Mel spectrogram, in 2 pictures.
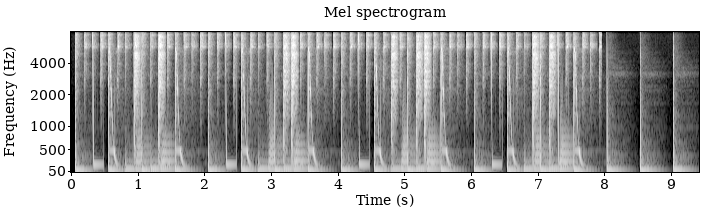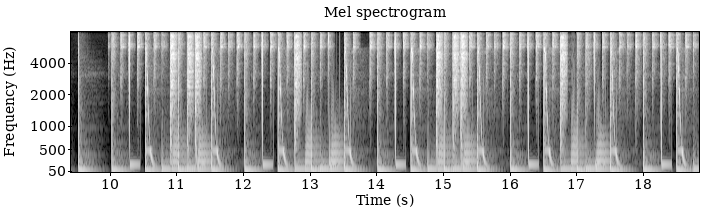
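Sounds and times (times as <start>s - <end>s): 
clonk unit acoustic drum machine: 0.0s - 18.8s.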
